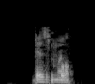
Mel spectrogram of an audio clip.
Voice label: "dismal", English; adjectives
